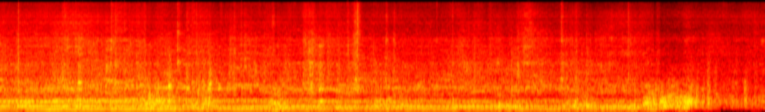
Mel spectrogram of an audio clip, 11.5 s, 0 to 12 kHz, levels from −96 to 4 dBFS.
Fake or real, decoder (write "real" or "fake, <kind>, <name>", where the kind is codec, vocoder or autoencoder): fake, codec, SNAC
